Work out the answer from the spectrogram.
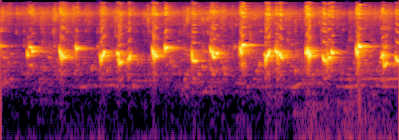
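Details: Yellow-vented bulbul with a clear, long rapid song for luring other bulbuls into singing. After a brief silence, chirpy notes in quick doublets and triplets bounce up and down continuously, backed by a thin high hiss.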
